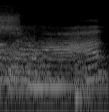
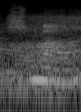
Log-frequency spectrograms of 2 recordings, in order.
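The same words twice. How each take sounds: First: Said in the usual way. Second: Loud group call. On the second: Shown as a demonstration. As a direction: say it out loud together. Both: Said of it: "can I hear you say that word?".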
